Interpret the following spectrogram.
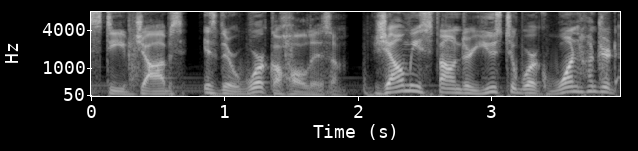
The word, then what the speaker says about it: Xiaomi: way to pronounce xiaomi you can hear a variety of pronunciation options scio me zayo me si o me exomi and even tsi omi in fact it's much simpler the word consists of two parts shall and me and xiaomi reads like xiaomi with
